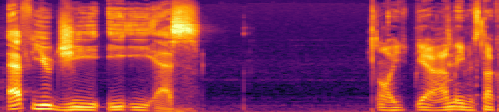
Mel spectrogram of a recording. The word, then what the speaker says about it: Fugees: It's Fougies? No, Fugees.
